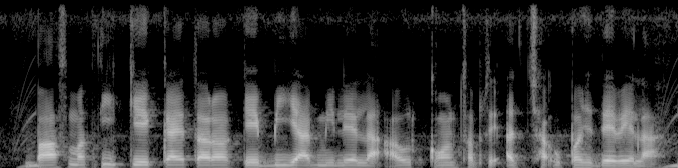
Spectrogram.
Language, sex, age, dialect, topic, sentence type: Bhojpuri, male, 18-24, Southern / Standard, agriculture, question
